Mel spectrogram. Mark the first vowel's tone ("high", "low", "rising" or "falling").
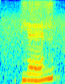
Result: rising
